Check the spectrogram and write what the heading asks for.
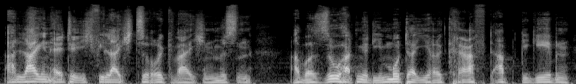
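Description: A man's voice: on the low side, normal speed, dry recording. A man reading an audiobook, voicing an old bedridden father who rants scornfully at his son and keeps raising his voice. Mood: gloating. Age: older. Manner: ranting, raising his voice in bursts.

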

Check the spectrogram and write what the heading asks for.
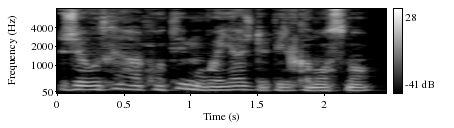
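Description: A man's voice: medium pitch, brisk, dark tone, husky. A man reading aloud and voicing a timid young man who speaks in a hesitant, apologetic way.

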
